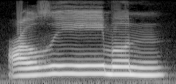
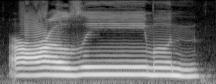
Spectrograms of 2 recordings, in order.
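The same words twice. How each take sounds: The two takes are said the same way.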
